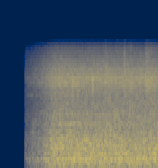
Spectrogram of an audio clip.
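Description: A steady hiss of outdoor background noise picked up by the camera's microphone, fading in about a third of a second in.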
